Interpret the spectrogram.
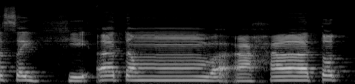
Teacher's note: تنوین میں غنہ بھی کیا جائے گا، ملا کر بھی پڑھا جائے گا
